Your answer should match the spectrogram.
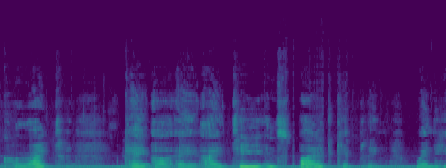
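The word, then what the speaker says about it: krait: make as I said I always assume that karate was a anglo-indian pronunciation of crate and it might well be that the name kurite k-r-a-i-t inspired Kipling when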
